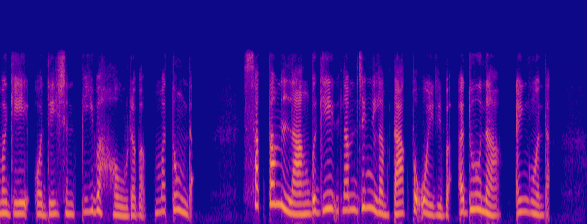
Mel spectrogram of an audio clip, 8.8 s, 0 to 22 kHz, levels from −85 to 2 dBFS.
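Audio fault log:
throughout, Opus voice compression: the speech runs through Opus at 12 kbps in its SILK voice mode, wideband, in 20 ms frames. Nothing sounds above about 8.6 kHz, so sibilants lack their top end, and the coarsely coded excitation leaves the voice hoarse and slightly robotic. Unlike a plain low-pass filter, which only dulls the sound, the damage here also roughens the texture of the voice itself, and it is plainly audible across the whole clip.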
